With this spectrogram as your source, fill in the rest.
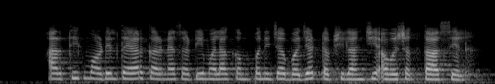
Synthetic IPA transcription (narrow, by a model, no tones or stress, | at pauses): aɾt̪ʰikmɔɽilt̪əjaɾkəɾɳjasaʈiːməlakəmpənit͡ɕjabəd͡ʑeʈ̚ʈəpɕilaɲt͡ɕiːʔaʋəɕjək̚t̪aəsel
